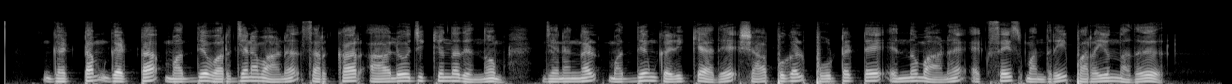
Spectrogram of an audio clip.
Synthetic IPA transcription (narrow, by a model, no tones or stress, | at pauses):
ɡe̞ʈːɐmɡeʈːɐmɐd̪jɐʋɐrd͡ʑɐnɐmaːɳɨsɐrkaːraːlo̞ːt͡ɕikʲːunːɐðe̞nːumd͡ʑenɐŋːɐɭmɐd̪jɐmkɐɻikʲːaːðe̞ɕaːpːuɣɐɭpuːʈːɐʈːeʔenːumaːɳɨʔe̞ksɐjsmɐnd̪ripɐrɐjunːɐðɨ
